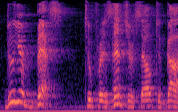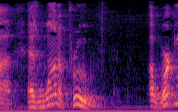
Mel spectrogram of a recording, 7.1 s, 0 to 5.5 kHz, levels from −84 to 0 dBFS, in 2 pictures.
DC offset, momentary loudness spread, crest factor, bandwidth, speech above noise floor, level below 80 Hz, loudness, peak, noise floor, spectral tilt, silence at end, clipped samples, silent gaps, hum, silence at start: 0.7%; 11 LU; 20 dB; 5.4 kHz; 29 dB; -68 dBFS; -27 LUFS; -8 dBFS; -56 dBFS; -6.5 dB/octave; 0 s; under 0.1%; none; none; 0.1 s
